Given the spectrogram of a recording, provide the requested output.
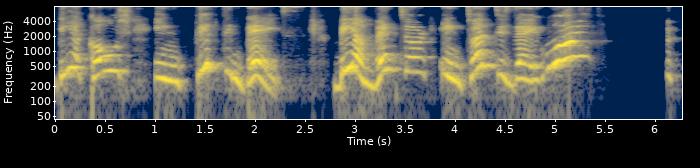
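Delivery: high, loud, astonished "what?"; incredulous disbelief. Retold or imitated. Coach scoffing at fifteen-day coaching courses, incredulous. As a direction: question it in drawn-out, mock-shocked disbelief.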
